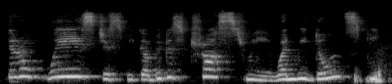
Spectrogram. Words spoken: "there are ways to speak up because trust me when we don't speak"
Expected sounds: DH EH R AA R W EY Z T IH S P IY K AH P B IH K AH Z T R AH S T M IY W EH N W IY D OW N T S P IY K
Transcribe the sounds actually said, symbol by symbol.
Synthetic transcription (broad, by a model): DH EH R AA L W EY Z T IH S P IY K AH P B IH K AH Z T R AH S T M IY W EH N W IY D OW N T S P IY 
